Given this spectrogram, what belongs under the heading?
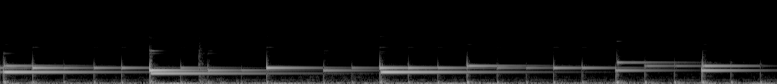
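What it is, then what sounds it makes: Black granite lithophone. An 8-bar lithophone made of solid black granite slabs on a low frame is struck with two soft-headed mallets, red and green balls on wooden sticks, to play a melody. Clear, ringing tones centered around 650 Hz sound one after another, each with a soft attack and a sustained decay that overlaps the next. Faint lighter taps fall between the main strikes.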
